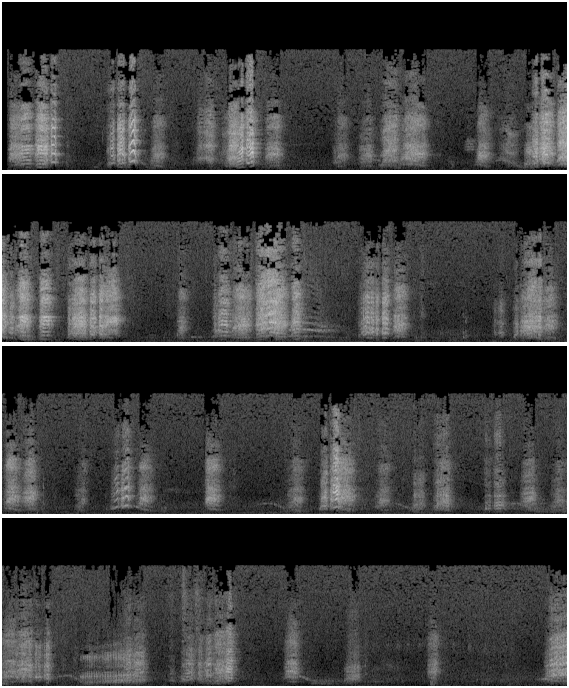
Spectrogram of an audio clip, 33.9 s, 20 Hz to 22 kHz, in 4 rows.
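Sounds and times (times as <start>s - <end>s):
parakeets chirping and squawking: 1.6s - 4.2s, 7.1s - 10.4s, 11.1s - 14.7s, 15.4s - 19.2s, 21.2s - 29.0s.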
